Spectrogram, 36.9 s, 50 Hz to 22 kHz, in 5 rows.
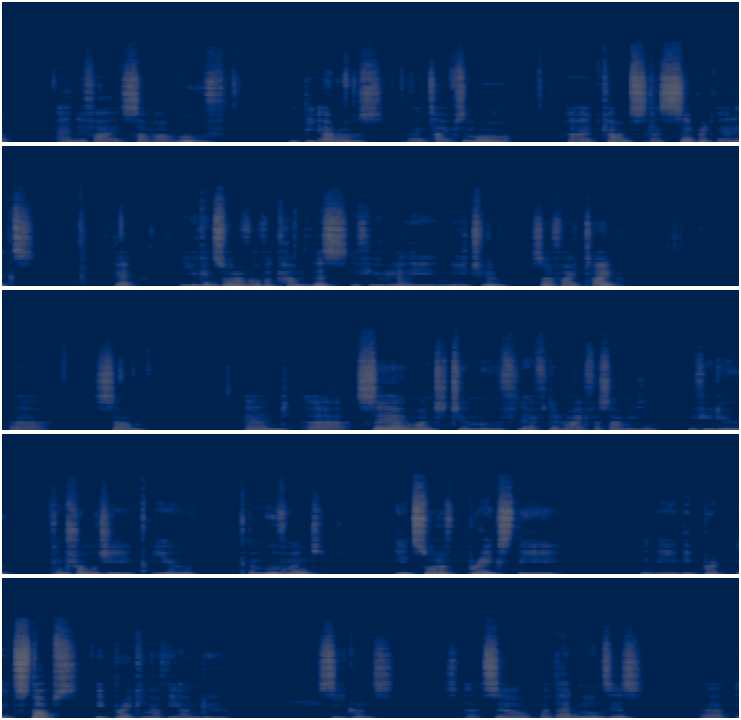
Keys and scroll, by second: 1.5 Left, 1.7 Right, 2.1 space, 3.2-4.6 typing, 5.6 Escape, 6.4 u, 8.4-9.2 typing, 12.7-17.1 typing, 23.0 ctrl+g, 23.6 u, 24.6 Left.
